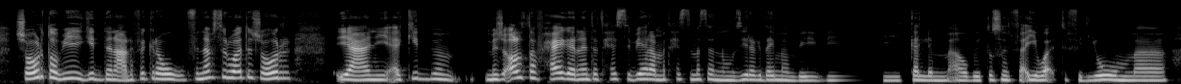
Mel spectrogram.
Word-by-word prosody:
شعور 275 +5 +4
طبيعي 280 -5 +2
جدًا 225 -2 -1
على 215 - +2
فكرة، 260 +3 -2
وفي 235 -1 +1
نَفْس 315 +5 0
الوقت 310 0 +2
شعور 285 0 +2 0.5
يعني 215 -1 +3
أكيد 240 -1 -3 0.3
مش 230 +1 0
ألطف 295 0 +2
حاجة 255 +1 +4
إن 230 - +1
أنت 235 0 0
تحس 240 +1 -7
بيها، 235 +1 +2
لمّا 210 - -2
تحس 235 +2 -13
مثلًا 230 +1 -3
إن 200 -1 +1
مديرك 205 +3 0
دايمًا 205 -1 0
بي 180 0 -3 0.7
بيتكلِّم 185 +1 -2
أو 185 +1 -3
بيتّصل 190 +3 -3
في 205 +1 -8
أي 205 0 +1
وقت 200 0 -2
في 195 - -21
اليوم 195 +1 +2
آآ 190 0 -2
220 Hz, 175 wpm, -22 LUFS, 200-250 Hz, 0.7 s, شعور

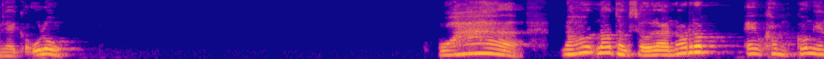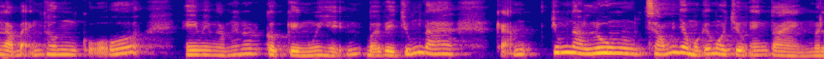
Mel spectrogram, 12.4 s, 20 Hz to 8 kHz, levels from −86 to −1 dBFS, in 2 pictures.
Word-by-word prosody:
nghề 140 -1 -5
cũ 185 - 0
luôn? 205 +1 +1 2.7
Wow! 190 - +2 0.3
Nó 210 +7 +2
nó 255 - +5
thực 190 -6 +1
sự 165 -3 +3
là 180 -1 +4
nó 225 +7 +2
rất 275 +1 +8 0.3
em 215 0 -2
không 195 -1 -3
có 225 0 -1
nghĩa 210 -4 0
là 185 - +1
bản 180 - -4
thân 190 -1 -2
của 225 +8 -2 0.3
em, 180 0 0
em 180 - -4
cảm 160 -1 -6
thấy 180 - -6
nó 215 - -3
cực 185 - +1
kỳ 160 - +4
nguy 155 +3 -3
hiểm, 180 +7 -6
bởi - - -1
vì 160 -1 +3
chúng 250 +11 0
ta 210 -3 -1 0.3
cảm 195 +1 -3 0.2
chúng 265 0 +4
ta 245 - +3
luôn 230 -2 +3
sống 225 +3 +1
trong 245 -6 +4
một - - 0
cái 210 - 0
môi 205 -3 +1
trường 175 -2 +1
an 175 0 -5
toàn, 145 -5 -4
mình 150 - -2
195 Hz, 220 wpm, -22 LUFS, 175-220 Hz, 2.7 s, rất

